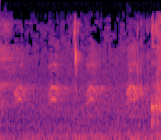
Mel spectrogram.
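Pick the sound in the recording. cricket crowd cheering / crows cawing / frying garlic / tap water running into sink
crows cawing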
